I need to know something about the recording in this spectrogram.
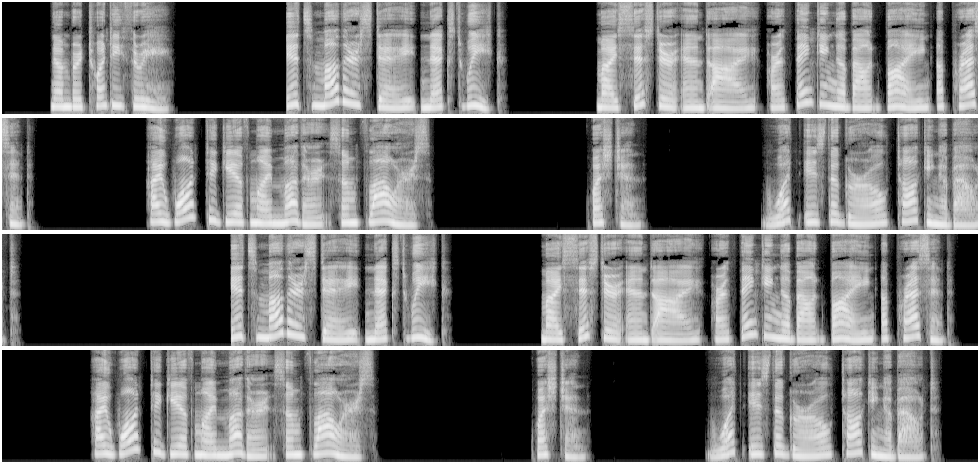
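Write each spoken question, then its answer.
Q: What is the girl talking about?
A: A present for her mother for Mother's Day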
